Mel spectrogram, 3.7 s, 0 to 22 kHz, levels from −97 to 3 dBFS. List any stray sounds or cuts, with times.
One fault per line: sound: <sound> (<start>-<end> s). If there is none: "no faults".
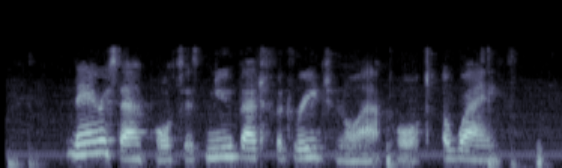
no faults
